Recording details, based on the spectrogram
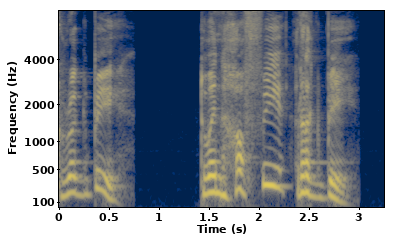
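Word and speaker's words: rygbi: I like rugby. Dwi'n hoffi rugby. Rugby in English and Welsh are very similar, but the Welsh version has a rolling R, and you emphasise the syllables slightly more.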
